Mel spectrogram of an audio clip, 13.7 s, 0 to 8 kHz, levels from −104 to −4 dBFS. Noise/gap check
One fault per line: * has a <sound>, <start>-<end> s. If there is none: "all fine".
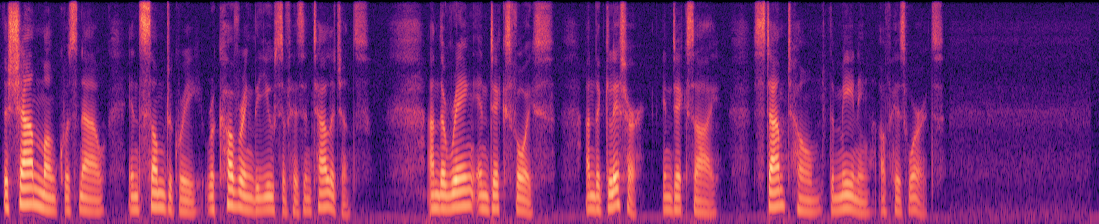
all fine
